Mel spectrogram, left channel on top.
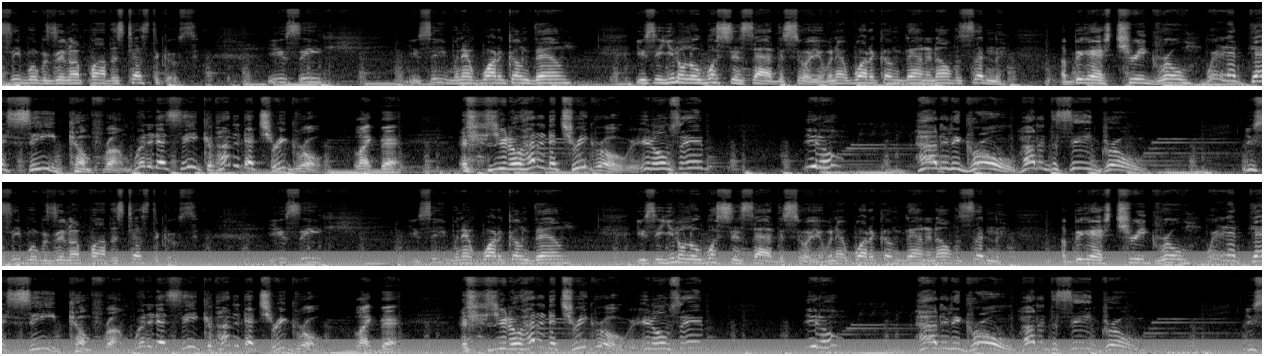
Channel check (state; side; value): noise; right; hum, 5 dB below the sound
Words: what was in our father's testicles. You see? You see, when that water comes down, you see, you don't know what's inside the soil. When that water comes down and all of a sudden a big ass tree grow, where did that seed come from? Where did that seed come? How did that tree grow like that? You know, how did that tree grow? You know what I'm saying? You know, how did it grow? How did the seed grow? You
